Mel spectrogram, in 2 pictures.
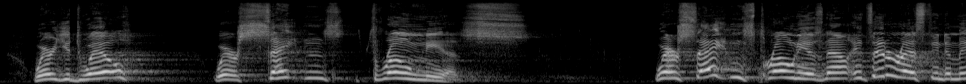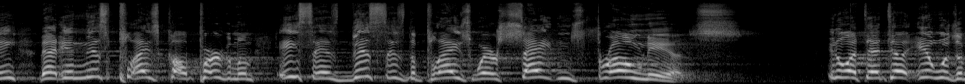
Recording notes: Recorded live during our Wednesday night service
